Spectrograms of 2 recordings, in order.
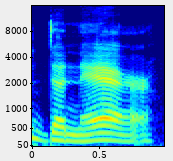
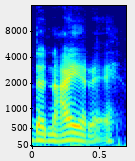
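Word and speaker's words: Donaire: So, our first poll here is going to be Mani Pacquiao versus Nonito Daire or is in in the Tagalog uh pronunciation. Nonito Dere.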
